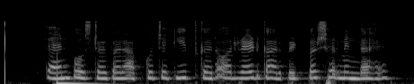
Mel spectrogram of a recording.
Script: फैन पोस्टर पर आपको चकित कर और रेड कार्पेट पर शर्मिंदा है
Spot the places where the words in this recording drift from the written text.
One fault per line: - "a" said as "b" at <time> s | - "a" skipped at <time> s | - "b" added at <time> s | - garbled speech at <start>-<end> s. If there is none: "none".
none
